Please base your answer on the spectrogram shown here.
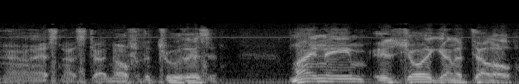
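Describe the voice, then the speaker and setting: Gruff, halting old gangster, deep voice. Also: male voice, lively intonation, sharp tone. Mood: halting, puzzled. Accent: American. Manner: rough colloquial speech, halting, muttering to himself. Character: aging guilt-tormented gangster, gruff but fond uncle. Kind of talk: radio drama acting. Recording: dull, noisy old radio drama recording.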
